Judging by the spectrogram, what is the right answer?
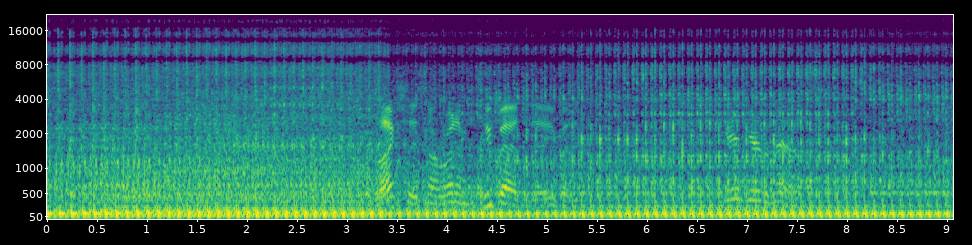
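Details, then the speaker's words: Peerless 820 two-cylinder tractor "Li'l Red" idling with a low, loping, lumpy beat of uneven pulses around three a second, running on only one cylinder. The other plug is fuel-fouled and the choke isn't working right, heard before the plug change. "so i'm gonna show you how red is running right now which is not good because it's only got one cylinder going"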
